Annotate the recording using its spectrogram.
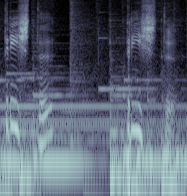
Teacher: esse s antigo palataliza e vira sh, e o e final e, triste.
